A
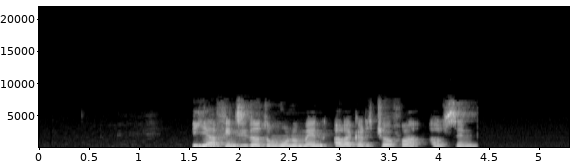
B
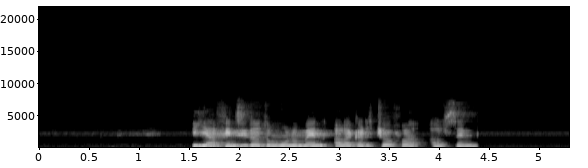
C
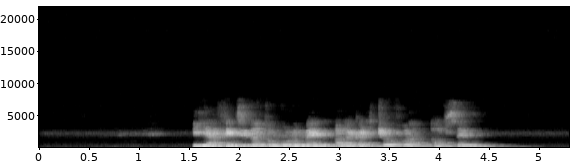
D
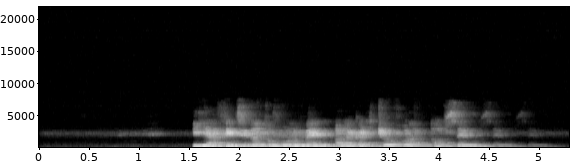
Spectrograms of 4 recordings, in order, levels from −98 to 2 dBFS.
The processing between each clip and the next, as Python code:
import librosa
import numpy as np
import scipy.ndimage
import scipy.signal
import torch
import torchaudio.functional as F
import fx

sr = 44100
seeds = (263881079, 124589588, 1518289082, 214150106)

y1 = fx.curve_eq(x, sr, hz=(190.0, 480.0, 1400.0, 2200.0, 3300.0), db=(0, -10, -28, 12, -25))
y2 = fx.room_shoebox(y1, sr, seeds[0], volume_m3=31.0, walls='mixed', distance_m=1.3)
y3 = fx.echo_feedback(y2, sr, ms=352, feedback_pct=23, wet_db=-22.0)
y3 = y3 * 10.0 ** (2.0 / 20.0)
